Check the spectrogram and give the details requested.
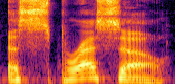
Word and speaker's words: espresso: And Nick said, can you let Jbird know there's no X in espresso?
